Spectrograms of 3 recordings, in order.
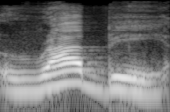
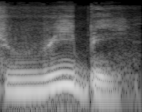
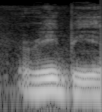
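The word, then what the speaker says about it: רבי: raban tan raban is actually T ran uh rabi AKA rabi really it's rebi rebi is the correct pronunciation but you know you're going to do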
